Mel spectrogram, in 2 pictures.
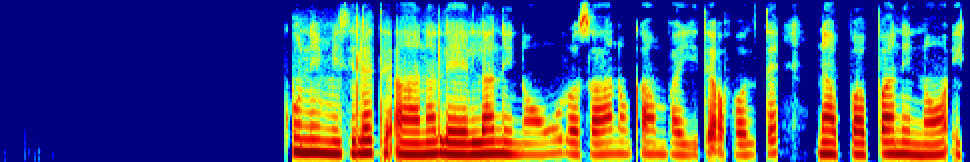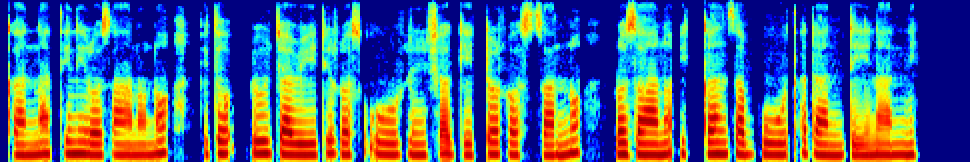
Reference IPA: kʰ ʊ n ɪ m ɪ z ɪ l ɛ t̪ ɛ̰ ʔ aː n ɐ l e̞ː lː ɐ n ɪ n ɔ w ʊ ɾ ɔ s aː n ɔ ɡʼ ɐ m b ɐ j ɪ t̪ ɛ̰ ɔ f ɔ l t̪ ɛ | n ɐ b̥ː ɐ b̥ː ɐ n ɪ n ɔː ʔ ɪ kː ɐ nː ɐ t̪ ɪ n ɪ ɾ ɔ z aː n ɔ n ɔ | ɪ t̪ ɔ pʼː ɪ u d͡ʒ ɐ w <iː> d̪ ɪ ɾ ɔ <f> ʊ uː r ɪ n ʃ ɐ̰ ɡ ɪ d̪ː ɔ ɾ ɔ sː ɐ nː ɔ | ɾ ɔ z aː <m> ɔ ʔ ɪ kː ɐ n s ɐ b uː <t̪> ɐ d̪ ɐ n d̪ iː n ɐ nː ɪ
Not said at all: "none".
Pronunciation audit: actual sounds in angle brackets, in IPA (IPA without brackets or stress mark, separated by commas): iː, s, n, t̪ʼ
